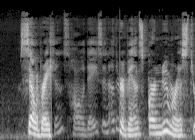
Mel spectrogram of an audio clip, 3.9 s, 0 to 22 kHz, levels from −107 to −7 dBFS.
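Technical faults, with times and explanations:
1.01–2.39 s, one channel inverted: the speech falls about 22 dB to a faint trace, likely from one channel's reversed polarity cancelling the centred voice when summed to mono.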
